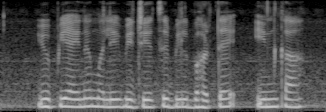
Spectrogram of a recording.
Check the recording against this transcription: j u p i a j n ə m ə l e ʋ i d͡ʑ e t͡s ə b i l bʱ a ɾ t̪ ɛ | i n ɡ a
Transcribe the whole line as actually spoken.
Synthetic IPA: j u p i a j n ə m ə l e ʋ i d͡ʑ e t͡s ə b i l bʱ ə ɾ t̪ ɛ | i n k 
